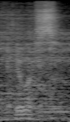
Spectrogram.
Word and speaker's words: Gillies: Ben Gillies or Gillis? – Gillis.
